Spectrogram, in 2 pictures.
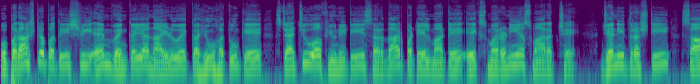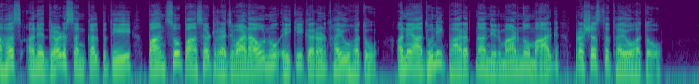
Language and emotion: Gujarati, neutral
